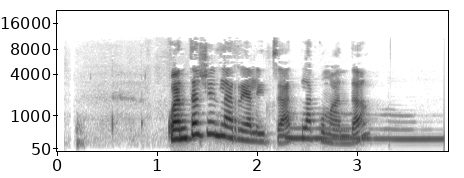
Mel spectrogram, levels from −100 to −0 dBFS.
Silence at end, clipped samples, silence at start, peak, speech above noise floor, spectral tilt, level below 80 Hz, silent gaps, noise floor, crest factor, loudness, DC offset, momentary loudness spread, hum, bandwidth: 0.05 s; under 0.1%; 1.1 s; -2 dBFS; 35 dB; -4 dB/octave; -82 dBFS; none; -57 dBFS; 24 dB; -23 LUFS; under 0.1%; 23 LU; none; 11 kHz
